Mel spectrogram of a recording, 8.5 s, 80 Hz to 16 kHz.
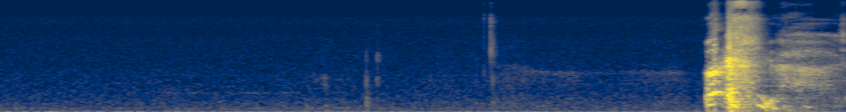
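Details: Near silence with faint rustles, then one loud, explosive sneeze set off by a COVID-19 nasal swab test: a normal reflex response to nasal irritation.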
